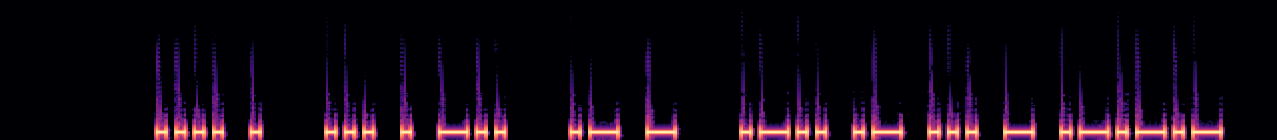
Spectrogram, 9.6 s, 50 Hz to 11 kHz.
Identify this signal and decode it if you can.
Morse code, heard as a keyed tone, about 17 wpm, 700 Hz. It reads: HE SED AT LAST.
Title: Sentences from Top 300 Words and Abbreviations 17wpm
